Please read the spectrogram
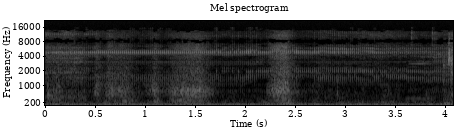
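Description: Small servos of a solar tracker's pan-tilt mount making a few short, faint buzzes as the tracker is switched on and starts adjusting, the loudest a little past halfway, over a low steady hum.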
